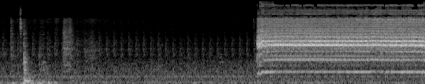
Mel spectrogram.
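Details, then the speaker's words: 1969 International Scout 800 heater blower motor, which began making a terrible noise on a drive, tested before oiling: a shrill, steady whining buzz from the dry bearing; noisy blower motor bearing. "doesn't sound great let's try a little penetrating oil"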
